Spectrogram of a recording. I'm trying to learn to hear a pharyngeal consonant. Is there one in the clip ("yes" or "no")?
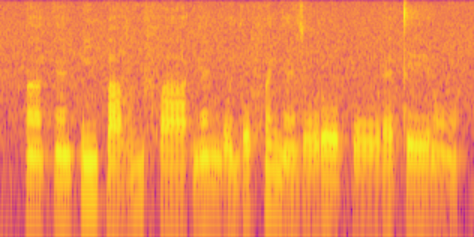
no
